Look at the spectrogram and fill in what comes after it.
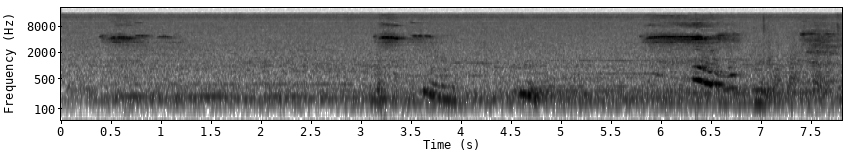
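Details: A Basset Hound moans as if uninterested while another dog watches the film Cats and Dogs, giving low, drawn-out moans that slide downward over higher-pitched film sounds.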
